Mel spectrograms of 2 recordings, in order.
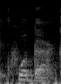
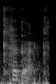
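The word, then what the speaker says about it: Québec: Quebec I don't say Quebec I say Quebec that's Quebec qua Quebec it's a it's the French way to pronounce it I'm not even pronouncing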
